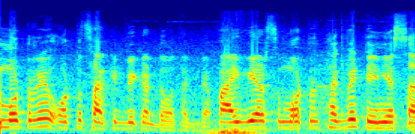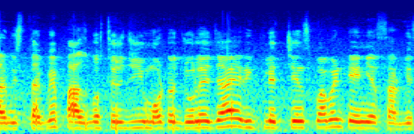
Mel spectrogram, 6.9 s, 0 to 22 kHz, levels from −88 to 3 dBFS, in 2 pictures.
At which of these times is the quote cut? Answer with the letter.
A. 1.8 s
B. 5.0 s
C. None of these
A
